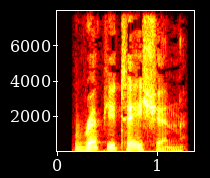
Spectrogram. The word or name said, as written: reputation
